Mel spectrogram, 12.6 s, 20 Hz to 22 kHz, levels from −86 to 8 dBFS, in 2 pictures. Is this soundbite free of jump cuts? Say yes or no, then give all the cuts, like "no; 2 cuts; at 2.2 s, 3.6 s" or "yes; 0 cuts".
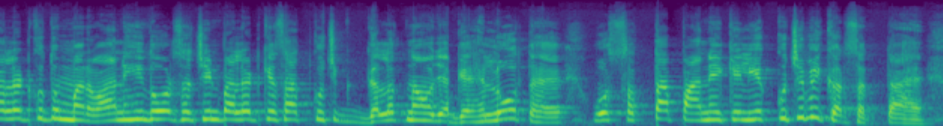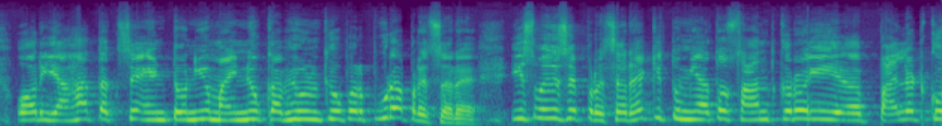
no; 2 cuts; at 3.0 s, 11.7 s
